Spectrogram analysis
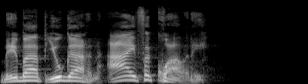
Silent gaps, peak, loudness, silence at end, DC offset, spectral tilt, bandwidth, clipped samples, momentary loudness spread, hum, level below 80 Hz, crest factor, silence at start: none; -2 dBFS; -17 LUFS; 1.05 s; under 0.1%; -5.5 dB/octave; 15.5 kHz; under 0.1%; 13 LU; none; -58 dBFS; 16 dB; 0 s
